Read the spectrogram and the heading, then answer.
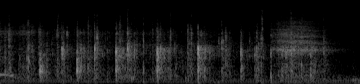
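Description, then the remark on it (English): A crowd claps together in a steady, dense burst of applause for the worship team, lasting a few seconds, with a few brief high cheers or whoops rising over the clapping. “Can we just give the worship team and our, our God a round of applause?”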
